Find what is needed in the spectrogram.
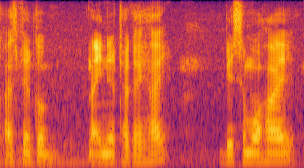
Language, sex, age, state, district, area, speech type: Bodo, male, 45-60, Assam, Chirang, rural, spontaneous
